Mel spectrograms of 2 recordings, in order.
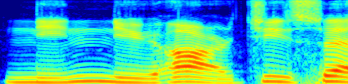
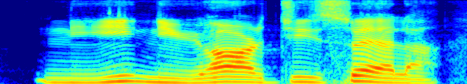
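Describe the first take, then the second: First: Teacher's demo opening on 你 as "nin", with a final n; pronounced with nin. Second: Slow teacher's demo opening on 你 as "ni", no final n; pronounced with ni. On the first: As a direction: close 你 with an n, like "neen". (你 کی جگہ "نِن" کا تلفظ، آخر میں نون) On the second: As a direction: say 你 as an open "nee", slowly. (你 کو "نی" کہہ کر، آہستہ تلفظ) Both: Shown as a demonstration. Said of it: "first pronounce it with ni".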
